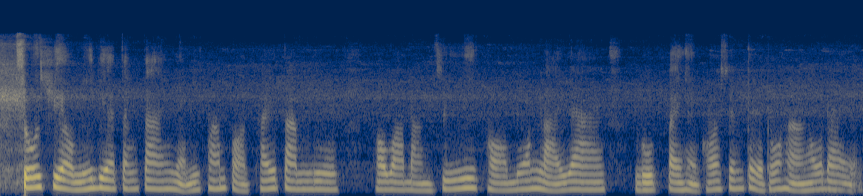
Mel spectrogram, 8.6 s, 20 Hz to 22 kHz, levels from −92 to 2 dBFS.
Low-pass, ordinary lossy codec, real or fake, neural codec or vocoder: 10.8 kHz; none; real; none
